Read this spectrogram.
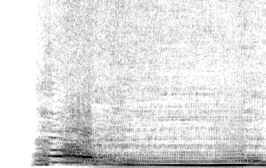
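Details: Hippo giving one sustained harmonic roar that opens with a brief higher, strained note and then drops into a rough, even, mid-low bellow held to the end.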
